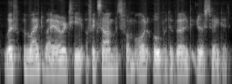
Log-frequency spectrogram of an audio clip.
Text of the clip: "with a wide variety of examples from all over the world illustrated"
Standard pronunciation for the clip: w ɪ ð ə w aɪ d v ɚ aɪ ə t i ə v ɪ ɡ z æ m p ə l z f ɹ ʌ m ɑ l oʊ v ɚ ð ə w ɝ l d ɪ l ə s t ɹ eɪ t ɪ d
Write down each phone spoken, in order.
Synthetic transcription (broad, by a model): w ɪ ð ə w aɪ d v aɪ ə t i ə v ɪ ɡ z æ m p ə l s f ɹ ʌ m ɑ l oʊ v ɚ ð ə w ɝ l d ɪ l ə s t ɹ eɪ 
